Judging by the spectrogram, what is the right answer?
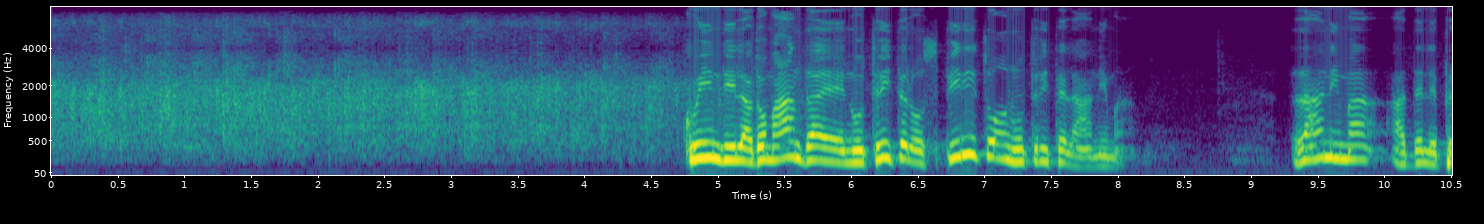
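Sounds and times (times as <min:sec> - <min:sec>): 
audience applause: 0:00.0 - 0:04.8
speech: 0:04.8 - 0:08.1, 0:09.3 - 0:10.5.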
